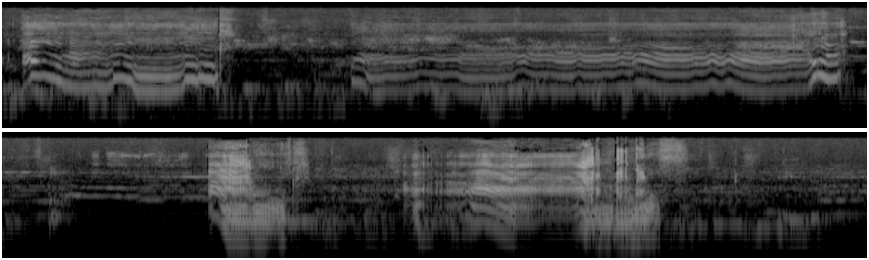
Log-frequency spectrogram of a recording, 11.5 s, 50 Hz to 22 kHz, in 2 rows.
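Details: Taylor, called Tater Tot, a small mixed-breed dog of about 5½ years, possibly Chihuahua, Pug, Min-pin and/or Jack Russell, growls during gentle play as her foot is toyed with: long wavering, warbling whine-growls, then short harsh bursts.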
